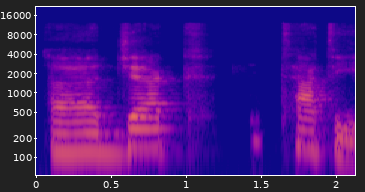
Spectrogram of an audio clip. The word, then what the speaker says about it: Jacques Tati: Hulot character of the French comic actor and director Jacques Tati.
